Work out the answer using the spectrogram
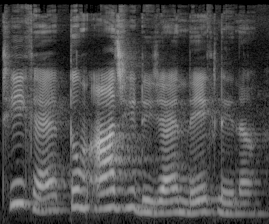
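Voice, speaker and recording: A woman's voice: on the high side, expressive, normal speed, natural voice. A woman voicing a stern grandfather who worries about his family company, in a storybook reading. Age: older.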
